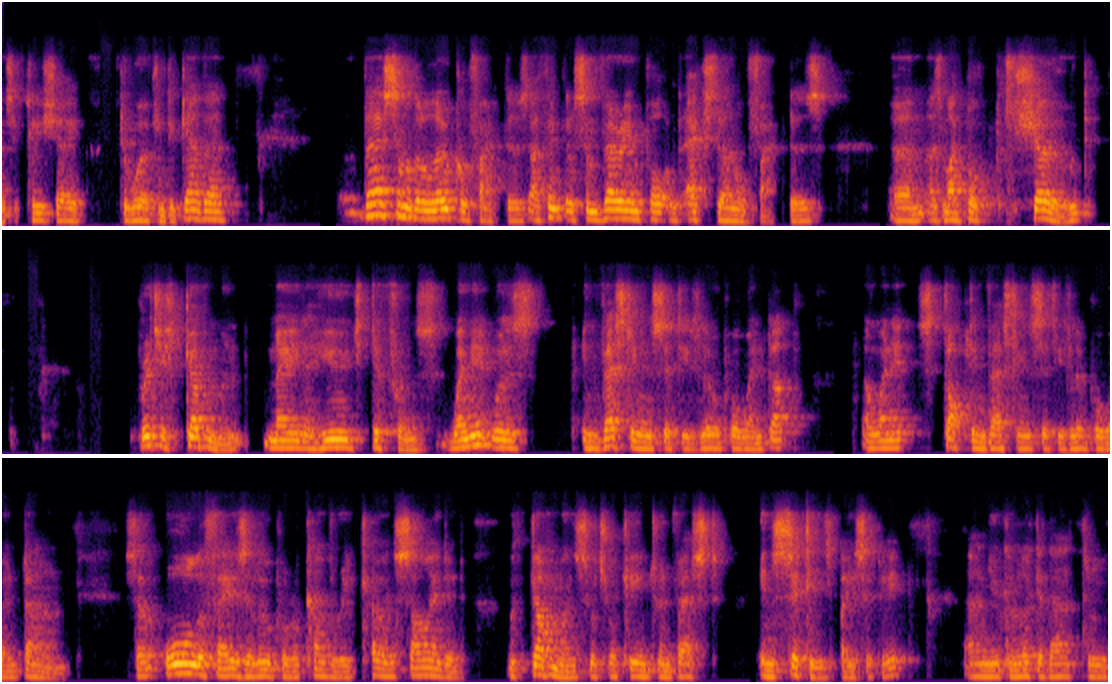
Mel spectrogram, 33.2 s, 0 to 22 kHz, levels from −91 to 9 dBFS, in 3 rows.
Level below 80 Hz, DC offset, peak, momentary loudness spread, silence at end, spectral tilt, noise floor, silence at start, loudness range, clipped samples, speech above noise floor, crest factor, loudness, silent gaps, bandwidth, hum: -58 dBFS; under 0.1%; 0 dBFS; 12 LU; 0 s; -4.5 dB/octave; -64 dBFS; 0 s; 6 LU; under 0.1%; 47 dB; 18 dB; -17 LUFS; 3.20-3.32 s, 8.78-8.83 s, 12.11-12.34 s, 19.40-19.56 s, 29.63-29.68 s; 9.4 kHz; none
